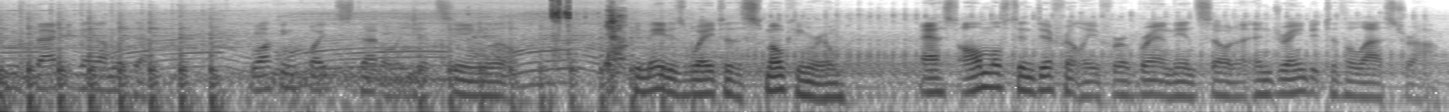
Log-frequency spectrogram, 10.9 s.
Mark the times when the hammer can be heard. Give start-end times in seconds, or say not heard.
0.0-5.3.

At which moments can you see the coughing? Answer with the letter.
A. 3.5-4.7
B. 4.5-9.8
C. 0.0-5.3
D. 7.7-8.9
A.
